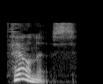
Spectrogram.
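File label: "fellness", British English, dictionary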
